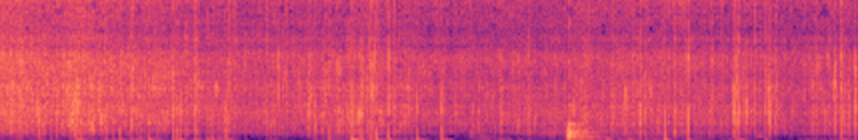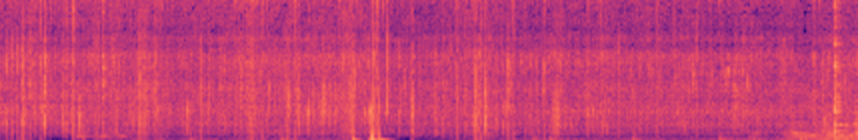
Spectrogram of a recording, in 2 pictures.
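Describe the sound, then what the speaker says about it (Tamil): Garlic cloves and chopped banana flower frying in hot oil with onion and curry leaves, a steady close crackling sizzle with occasional sharper pops and stirring clicks, no voices. "எப்படி பொரியுது பார்த்திங்கன்னா உடனே நம்ம பூண்டு சேர்த்துக்கலாம்"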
